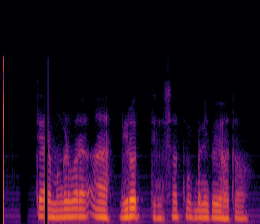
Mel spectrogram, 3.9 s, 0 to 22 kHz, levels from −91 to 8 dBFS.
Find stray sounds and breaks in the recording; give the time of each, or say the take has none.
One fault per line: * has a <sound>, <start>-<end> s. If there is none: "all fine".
* has a dropout, 0.7-0.7 s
